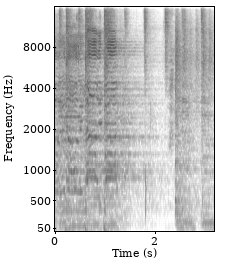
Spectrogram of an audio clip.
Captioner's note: popping noise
